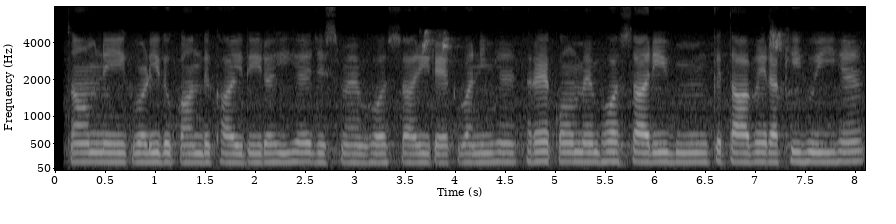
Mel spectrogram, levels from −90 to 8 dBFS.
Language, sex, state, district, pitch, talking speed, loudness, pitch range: Hindi, female, Uttar Pradesh, Etah, 165 Hz, 185 wpm, -37 LUFS, 160-170 Hz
